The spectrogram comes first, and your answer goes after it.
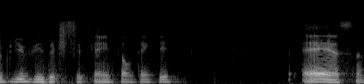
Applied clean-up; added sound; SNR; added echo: neural separator model SepFormer DNS4.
